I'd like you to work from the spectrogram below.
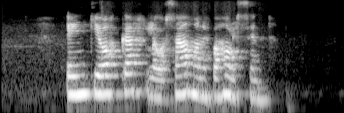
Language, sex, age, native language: Icelandic, female, 40-49, Icelandic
